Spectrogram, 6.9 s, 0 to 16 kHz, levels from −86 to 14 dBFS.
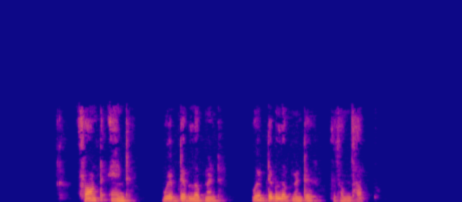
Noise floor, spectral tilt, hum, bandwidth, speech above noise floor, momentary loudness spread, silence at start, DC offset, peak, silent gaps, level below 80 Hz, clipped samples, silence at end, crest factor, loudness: under -90 dBFS; -6.5 dB/octave; none; 8 kHz; over 69 dB; 16 LU; 0.9 s; under 0.1%; -4 dBFS; none; -62 dBFS; under 0.1%; 1.45 s; 20 dB; -22 LUFS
